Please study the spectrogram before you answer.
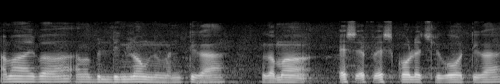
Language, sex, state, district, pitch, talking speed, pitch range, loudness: Wancho, male, Arunachal Pradesh, Longding, 115 Hz, 130 wpm, 105-120 Hz, -18 LUFS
